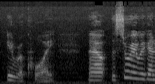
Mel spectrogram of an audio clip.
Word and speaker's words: Iroquois: It's a strange word, but that is the pronounced Iroquois.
